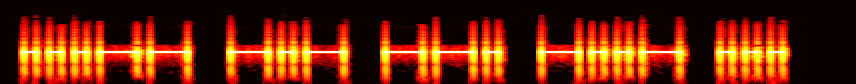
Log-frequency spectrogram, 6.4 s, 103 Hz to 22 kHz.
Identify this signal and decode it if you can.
Morse code, heard as a keyed tone, about 13 wpm, 800 Hz. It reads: 3KGXS
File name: LEZIONI / 7 GF9Z / 7 G 12wpm 2055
